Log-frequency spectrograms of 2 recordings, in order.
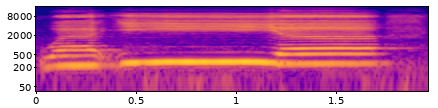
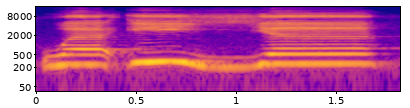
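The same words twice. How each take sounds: First: The vowel is stretched long before the y. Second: The vowel is short and the y is doubled. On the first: The speaker calls it wrong. "itu dia macam panjang dua harakat" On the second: The speaker calls it right. "dia bukan panjang dua harakat, tetapi dia masuk dekat ya"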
